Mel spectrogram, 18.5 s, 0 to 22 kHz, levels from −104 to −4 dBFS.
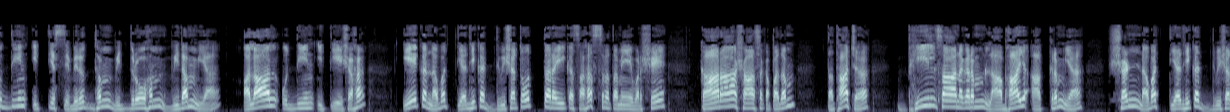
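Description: From start to finish the speech has a hard ceiling at 8.3 kHz and a watery, swirly texture, likely MP3 compression that is plainly audible. The encoder ran short of bits, which fits something like 32 kbps, so it chopped the treble and let weak detail flicker in and out.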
